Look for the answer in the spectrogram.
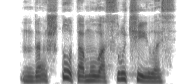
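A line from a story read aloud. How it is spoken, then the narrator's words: Displeased voice. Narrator (Russian): недовольным голосом встретила Анфиса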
